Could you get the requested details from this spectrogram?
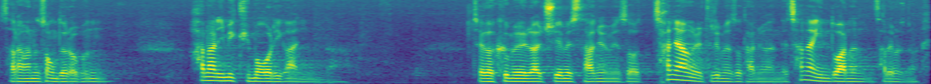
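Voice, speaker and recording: A man preaching a sermon as pastor in a church, animated and joking, acting out the voices he quotes. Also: on the low side, fast, creaky. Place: church sanctuary. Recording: church hall with long reverb.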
